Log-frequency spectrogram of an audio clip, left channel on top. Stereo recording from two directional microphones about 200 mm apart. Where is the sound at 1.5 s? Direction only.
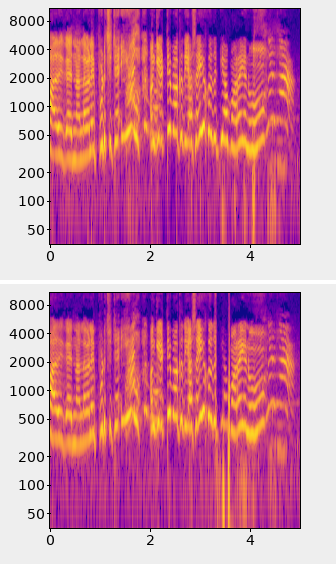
40° right (ahead or behind).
